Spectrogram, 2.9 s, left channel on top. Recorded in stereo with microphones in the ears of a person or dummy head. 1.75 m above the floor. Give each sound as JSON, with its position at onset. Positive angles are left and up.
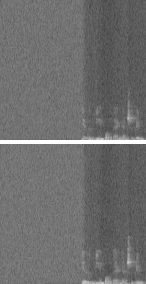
{"t": 1.6, "sound": "a woman speaking", "side_deg": -25, "distance_m": 9.5}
